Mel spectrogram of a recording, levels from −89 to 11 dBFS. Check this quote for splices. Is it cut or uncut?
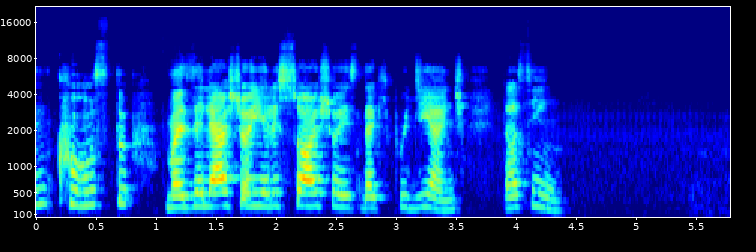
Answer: uncut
